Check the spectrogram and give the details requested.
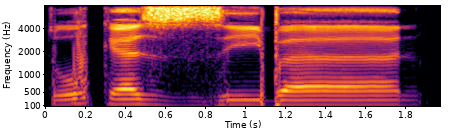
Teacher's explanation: Maka latihannya agar tidak terbaca dengan huruf zai, itu ujung lidah kita menempel dengan gigi seri atas sehingga terdengar dengan sempurna untuk makhraj daripada makhraj huruf dzal. Kemudian pada lafal ban, di sini ada bacaan mad arid lis-sukun, yaitu mad yang kita baca di akhir bacaan kita apabila ada, yaitu sukun yang dia sukun arid.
